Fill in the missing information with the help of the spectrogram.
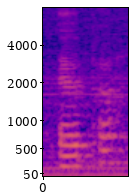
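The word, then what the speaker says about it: Epe: We arrived to Epa. Epa. Even though it's spelled E-P-E.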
